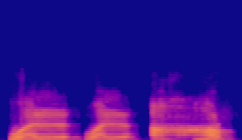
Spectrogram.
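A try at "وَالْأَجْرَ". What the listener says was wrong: Wal, hurufnya diperhatikan. Wal ajra itu jim.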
